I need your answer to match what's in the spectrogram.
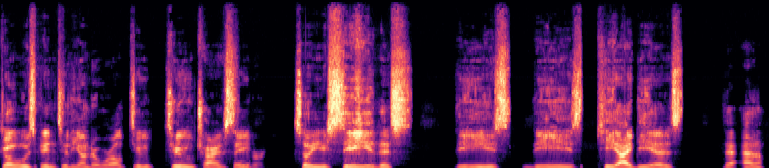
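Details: Adult male with a speech impediment since childhood, much worse then and greatly improved, still slightly audible; mild speech impediment.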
